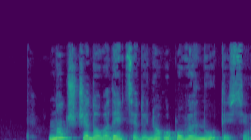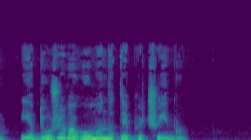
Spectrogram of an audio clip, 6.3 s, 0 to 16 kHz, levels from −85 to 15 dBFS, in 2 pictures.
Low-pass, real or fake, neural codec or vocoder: 10.8 kHz; fake; codec, 24 kHz, 0.9 kbps, WavTokenizer, medium speech release version 1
